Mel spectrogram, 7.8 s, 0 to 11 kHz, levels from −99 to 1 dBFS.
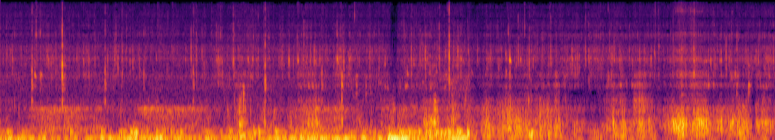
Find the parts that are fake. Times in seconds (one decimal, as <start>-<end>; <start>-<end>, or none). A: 0.0-7.8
